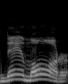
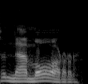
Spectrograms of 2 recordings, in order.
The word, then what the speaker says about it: Namor: you claim it here Prince Nar oh sorry I got to say it right Prince namore the Submariner sorry nice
